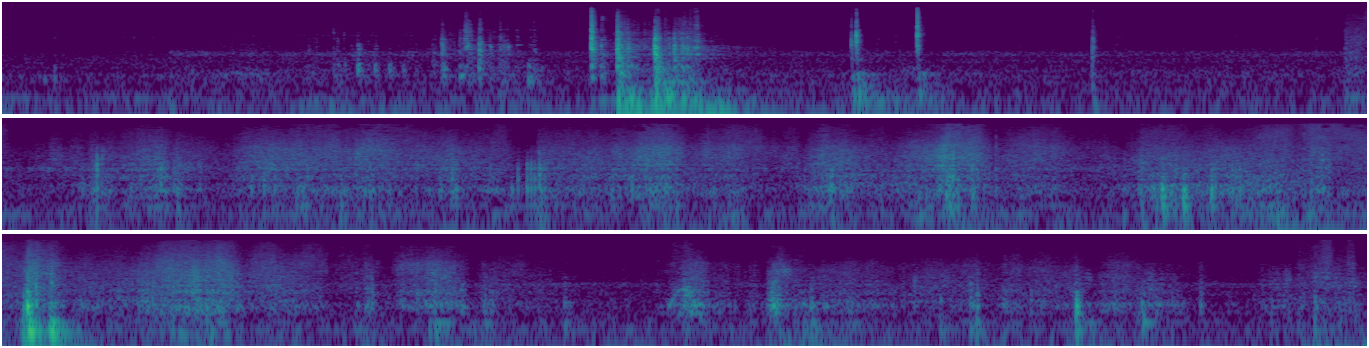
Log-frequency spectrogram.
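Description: Sleeping bag fabric rustling and swishing as the bag is folded, compressed and stuffed into its stuff sack. Before that, about three to four seconds in, a few sharp knocks and clicks are heard.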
